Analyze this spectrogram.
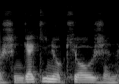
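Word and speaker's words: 進撃の巨人: Attack on Titan, or Shingeki no Kyojin as it is pronounced in Japanese, is a Japanese manga, and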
